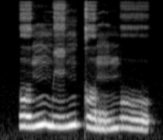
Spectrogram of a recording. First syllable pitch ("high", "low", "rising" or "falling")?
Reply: rising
